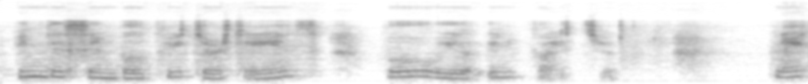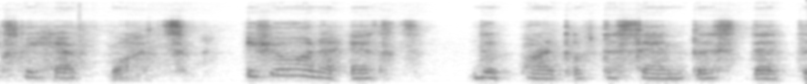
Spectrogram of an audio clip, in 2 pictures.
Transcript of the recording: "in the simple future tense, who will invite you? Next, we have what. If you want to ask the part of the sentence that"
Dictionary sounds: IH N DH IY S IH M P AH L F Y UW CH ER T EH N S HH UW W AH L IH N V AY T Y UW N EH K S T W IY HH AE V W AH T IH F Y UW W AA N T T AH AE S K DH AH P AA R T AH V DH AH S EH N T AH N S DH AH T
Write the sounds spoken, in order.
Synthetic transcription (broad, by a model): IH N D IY S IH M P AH L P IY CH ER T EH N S HH UW W AH L IH N V AY T Y UW N EH K S T W IY HH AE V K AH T IH F Y UW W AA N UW T AH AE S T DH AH P AA R T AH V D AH S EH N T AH S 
